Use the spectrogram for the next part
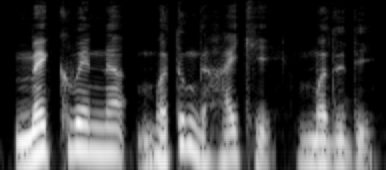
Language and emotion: Manipuri, neutral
